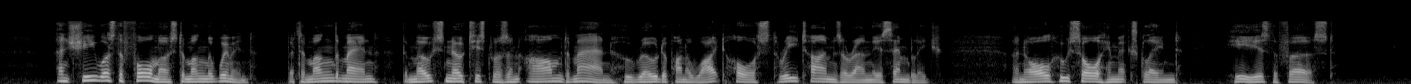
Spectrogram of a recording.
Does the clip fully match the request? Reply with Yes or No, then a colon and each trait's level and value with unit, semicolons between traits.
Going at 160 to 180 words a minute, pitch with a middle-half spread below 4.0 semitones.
Yes: average, 170 wpm; average, 3.6 semitones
